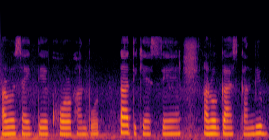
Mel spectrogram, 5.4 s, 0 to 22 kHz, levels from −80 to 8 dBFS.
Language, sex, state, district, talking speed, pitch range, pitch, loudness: Nagamese, female, Nagaland, Kohima, 120 wpm, 175-190 Hz, 185 Hz, -18 LUFS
